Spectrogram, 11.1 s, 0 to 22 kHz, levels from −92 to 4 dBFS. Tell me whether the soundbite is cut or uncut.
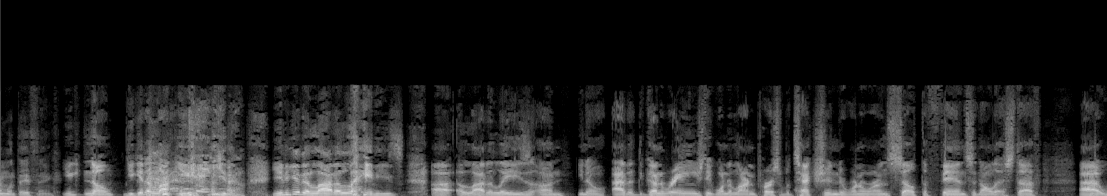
uncut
